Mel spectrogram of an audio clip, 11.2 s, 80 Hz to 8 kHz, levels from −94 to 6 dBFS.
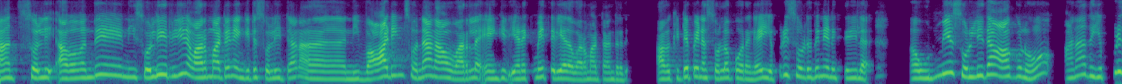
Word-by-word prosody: அ - - +6 0.3
சொல்லி 245 -2 +2
அவ 225 - +2
வந்து 255 +6 -1 0.3
நீ 260 - -3
சொல்லீர்றி, 295 +5 +2
நான் 280 -7 +3
வர 250 - +5
மாட்டேன்னு 275 +1 +3
என்கிட்ட 240 0 -2
சொல்லிட்டா. 235 +2 -2
நான் 210 -1 -1
நீ 210 - -2
வாடின்னு 290 +7 +3
சொன்னேன். 270 +6 +3
ஆனா 265 -3 +3
அவ 240 - 0
வரல. 220 +4 +1
என்கி 220 +1 -2
எனக்குமே 230 +4 -1
தெரியாது 225 -2 +2
அவ 195 - -3
வரமாட்டான்றது. 200 0 -5 0.3
அவ 210 - +1
கிட்டபோய் 270 +3 +1
நான் 245 0 -2
சொல்லப் 240 +2 -2
போறேங்க. 210 -2 0
எப்படி 320 +10 -4
சொல்றதுன்னு 275 +1 -1
எனக்குத் 245 -2 -5
தெரியல. 235 -2 -1 0.5
அ - - -2
உண்மையச் 355 +11 +1
சொல்லிதான் 300 +4 +3
ஆகணும். 280 +2 -2 0.2
ஆனா 245 - -3
அத 290 - -3
எப்டி 400 +12 0
245 Hz, 210 wpm, -21 LUFS, 220-280 Hz, 0.5 s, அ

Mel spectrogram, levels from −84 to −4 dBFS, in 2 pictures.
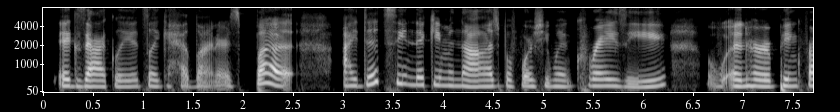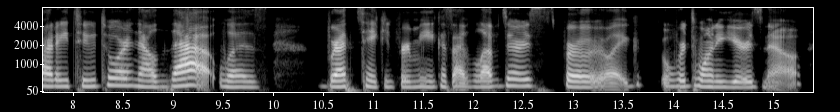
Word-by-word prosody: Exactly, 215 -2 +1
it's 215 +1 -10
like 215 -1 -5
headliners, 220 - -8
but - - +4 0.5
I 235 0 0
did 290 - -1
see 325 -4 -3
Nicki 270 -1 -3
Minaj 220 -2 0
before 220 -1 -4
she 215 - -7
went 215 0 -6
crazy 230 0 -2 0.4
w - - -11
in 225 0 +2
her 220 -2 +2
Pink 230 0 -2
Friday 220 -2 +2
2 220 0 -4
Tour, 250 0 0
now, 205 -3 +1
that 230 +6 +7
was 195 -2 -3 0.5
breathtaking 205 -1 +2
for 190 +1 0
me 200 0 -5
'cause 205 0 -6
I've 205 - 0
loved 225 +3 0
her 230 -1 +2
s 230 -1 -6
for, 195 -2 +3
like, 115 - -3 0.2
over 215 -1 -2
20 205 -4 0
years 190 0 0
now. - - -3
220 Hz, 150 wpm, -24 LUFS, 205-230 Hz, 0.5 s, that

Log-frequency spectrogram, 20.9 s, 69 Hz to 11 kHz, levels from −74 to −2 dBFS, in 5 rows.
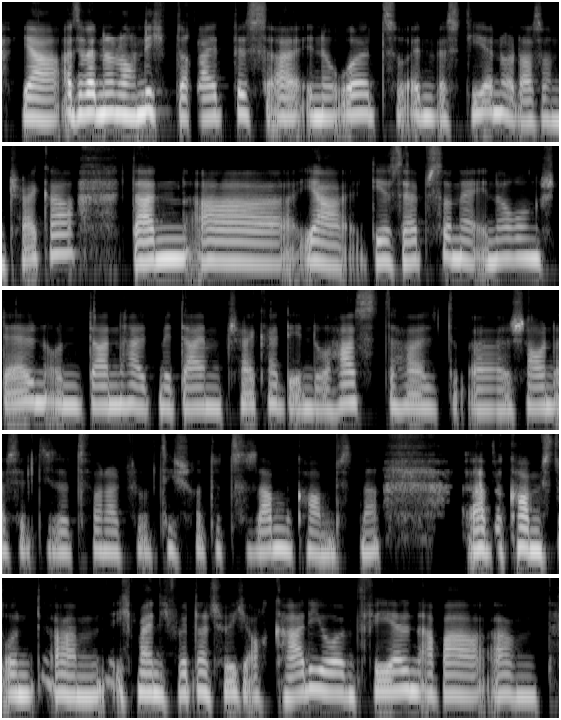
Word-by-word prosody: Ja, 170 -2 +6
also 195 -1 +4
wenn 200 0 +9
du 200 - +8
noch 190 -1 +7
nicht 210 +2 +5
bereit 175 0 -1
bist, 195 -4 -1
äh, 90 +1 +2
in 180 0 0
'ne 175 0 +1
Uhr 195 -1 +2
zu - - -5
investieren 105 - -1
oder 155 - -1
so 165 +2 -6
'n 160 -1 -4
Tracker, 225 - -1 0.4
dann, 185 +3 +6
äh, 175 -3 +1
ja, 160 -4 +2 0.2
dir 180 0 +1
selbst 175 +2 -2
so 200 - -1
'ne 190 -1 +2
Erinnerung 195 +2 -1
stellen 95 - -1
und 175 - -3
dann 175 +1 +1
halt 170 -2 -4
mit 160 -2 -6
deinem 165 0 -2
Tracker, 90 - -5
den 165 -1 -5
du 160 -1 -5
hast, 190 -1 -2
halt, 160 -1 -5
äh, 155 0 -5
schauen, 165 +2 +1
dass 175 -3 -6
du - - -8
diese 160 -2 -9
250 165 -1 -7
Schritte 170 - -10
zusammenkommst, 165 -2 -4
ne 160 +2 -4 0.6
äh, 175 +2 +3
bekommst. 175 -1 +1
Und, 170 +1 0
ähm, 160 0 0
ich - - -8
meine, 180 -1 +3
ich 155 - -10
würde 175 +2 -1
natürlich 90 - -2
auch 155 - -8
Cardio 180 +4 +2
empfehlen, 175 - +1
aber, 170 -2 0
ähm, 160 -2 -3
170 Hz, 170 wpm, -24 LUFS, 160-180 Hz, 0.6 s, wenn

